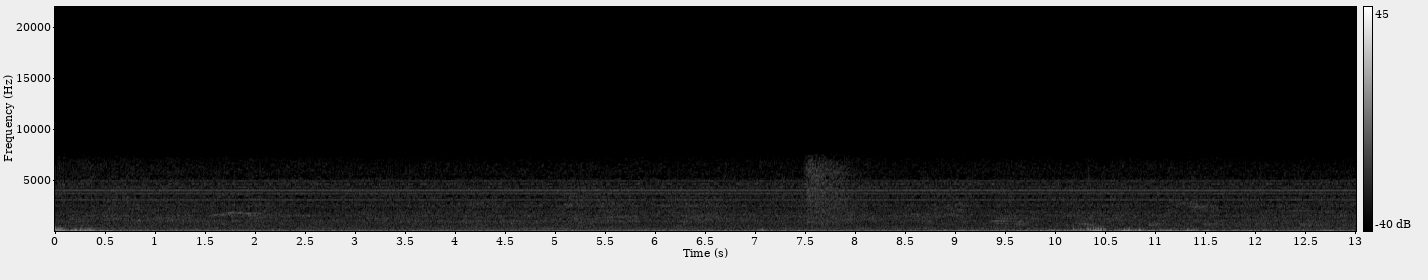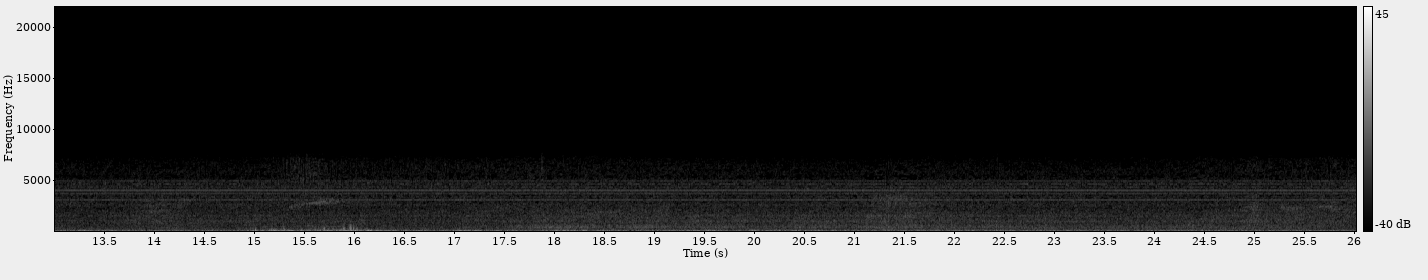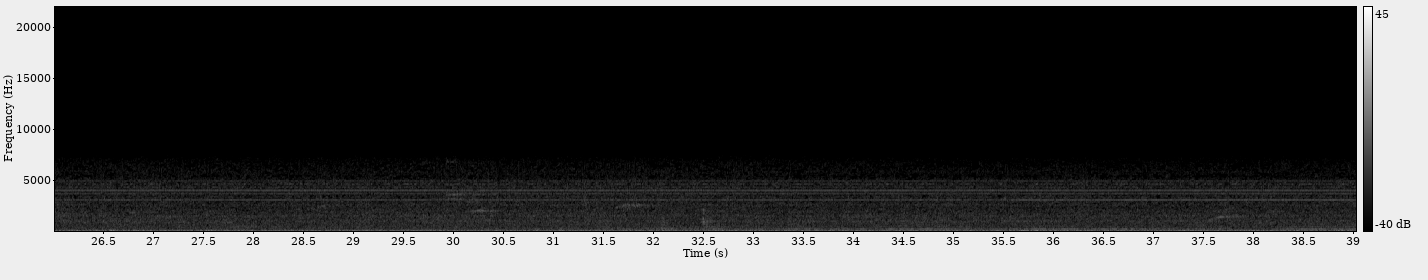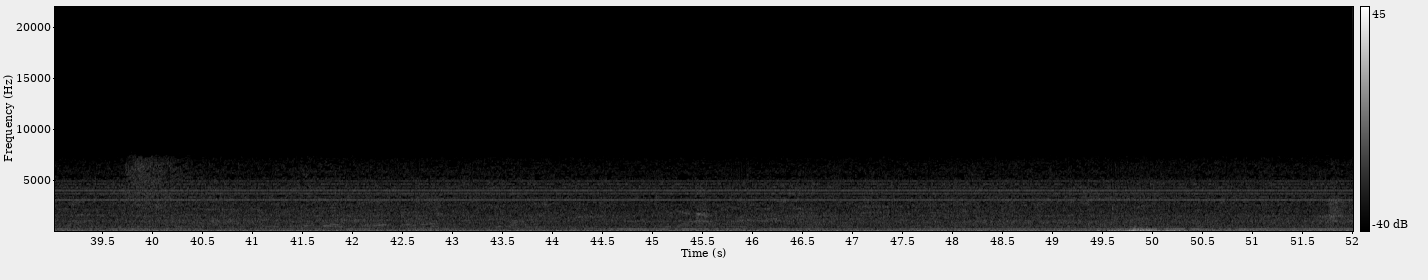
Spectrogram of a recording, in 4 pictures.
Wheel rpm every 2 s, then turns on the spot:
0, 0, 0, 0, 0, 0, 0, 0, 0, 0, 0, 0, 0, 0, 0, 0, 0, 0, 0, 0, 0, 0, 0, 0, 0, 0.
none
